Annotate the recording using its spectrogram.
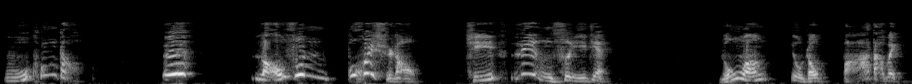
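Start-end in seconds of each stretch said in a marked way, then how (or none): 1.6-6.2 high, loud brash refusal, easing at the end; Monkey King. A narrator's reading. Monkey King turning down a blade, brash high voice.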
